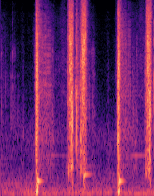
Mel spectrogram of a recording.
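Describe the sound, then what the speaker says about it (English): An X-Shot Pro Series Fury-X foam blaster firing Ember foam darts outdoors: four sharp, snappy pops spaced irregularly, each with a brief springy twang, close and fairly loud with no talking. "Now let's fire some shots downrange, starting with our remaining ember darts."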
